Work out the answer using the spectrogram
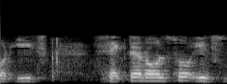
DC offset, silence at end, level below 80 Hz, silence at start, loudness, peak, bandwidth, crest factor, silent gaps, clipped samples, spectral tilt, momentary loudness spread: under 0.1%; 0 s; -78 dBFS; 0 s; -20 LUFS; -4 dBFS; 4 kHz; 16 dB; none; under 0.1%; -9.5 dB/octave; 19 LU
